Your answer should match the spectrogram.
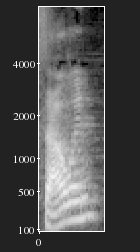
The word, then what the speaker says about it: Samhain: We debated on how to pronounce Samhain or Samhain, and it's pronounced Samhain, I was informed.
